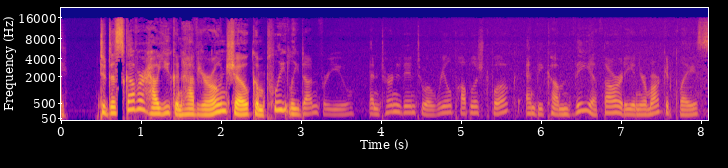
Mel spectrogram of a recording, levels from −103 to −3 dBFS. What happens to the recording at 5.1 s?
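At 5.1 s the automatic gain is still rising. The rise runs from 2.83 s to 8.05 s. Around 3 s the talker moves away, and the level at the microphone drops by about 24 dB. The gain control reads this as a weak input and slowly turns itself up, by about 13 dB in all. The voice climbs back gradually, and the room noise behind it swells by the same amount.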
